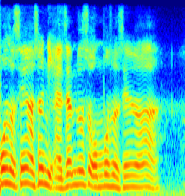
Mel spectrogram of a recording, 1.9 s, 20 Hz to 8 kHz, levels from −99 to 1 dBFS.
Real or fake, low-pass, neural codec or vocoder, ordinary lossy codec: fake; 7.2 kHz; codec, 16 kHz, 6 kbps, DAC; none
